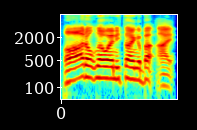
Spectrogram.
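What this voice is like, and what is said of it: Imitates another person's voice. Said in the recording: “my best Bill Clinton impersonation”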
